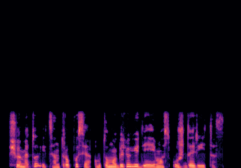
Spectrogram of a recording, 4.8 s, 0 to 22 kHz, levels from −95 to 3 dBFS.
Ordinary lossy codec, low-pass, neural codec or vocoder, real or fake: MP3, 96 kbps; 7.2 kHz; none; real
